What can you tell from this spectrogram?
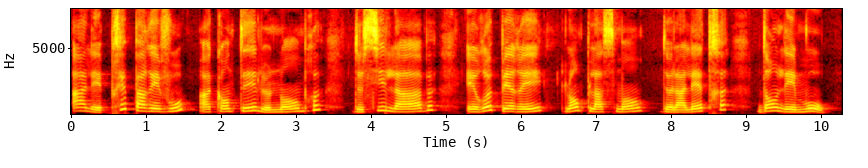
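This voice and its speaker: A woman teaching a reading lesson to young children, speaking slowly and encouragingly and praising them often. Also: medium pitch, mellow. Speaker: preschool teacher.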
